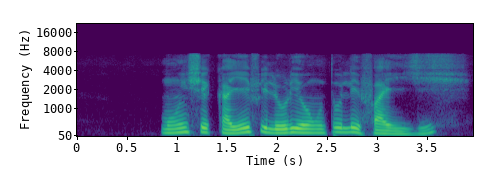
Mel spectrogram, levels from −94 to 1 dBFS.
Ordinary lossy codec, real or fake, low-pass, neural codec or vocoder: none; real; 7.2 kHz; none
